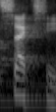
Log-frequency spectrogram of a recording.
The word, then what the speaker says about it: S3XY: We got on the back though, S3XY. If you guys don't know, the Model S, the Model 3, the Model X, the Model Y, it's spelled sexy.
